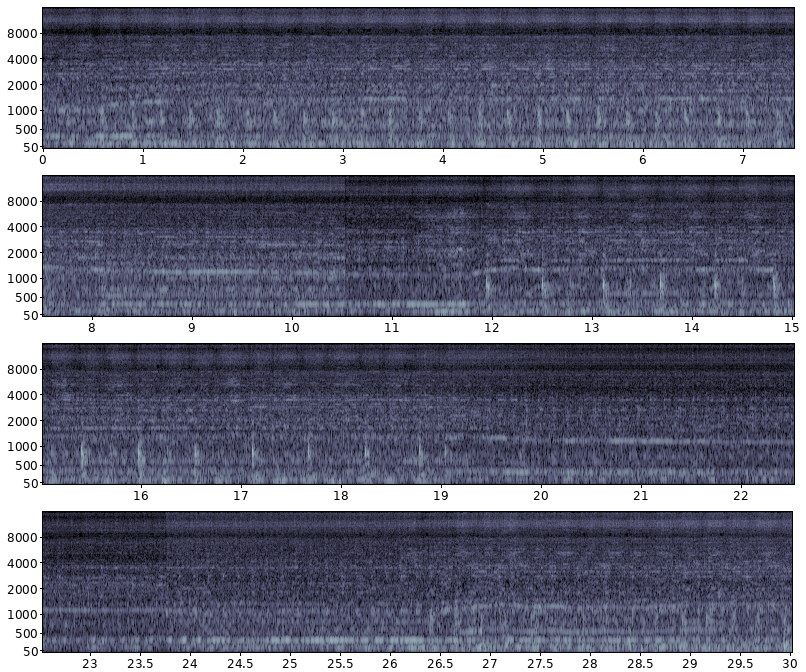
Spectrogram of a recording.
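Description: Toyota Sienna minivan engine idling, with a whine that slowly rises and falls in pitch. Through the middle there is a run of light, evenly spaced ticks lasting a few seconds.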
